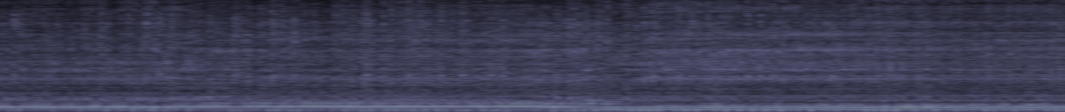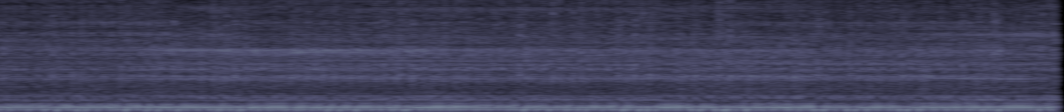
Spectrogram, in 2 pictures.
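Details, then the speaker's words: Homelite Super EZ chainsaw after crank seal replacement, test run two: it screams at high revs without settling to a proper idle, with the idle speed screw set far out. It runs lean and there is still an air leak. "first take a listen to how it's running it's pretty close but one key that something's still not quite right"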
